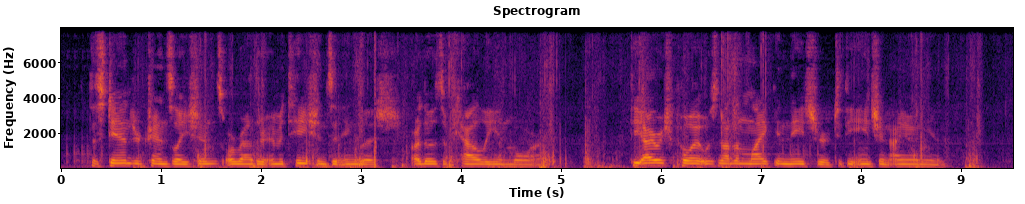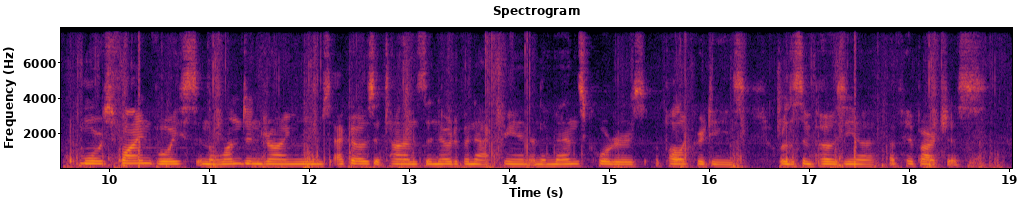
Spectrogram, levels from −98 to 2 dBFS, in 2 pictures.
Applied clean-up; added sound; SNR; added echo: none; Walk, footsteps; 12 dB; none.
